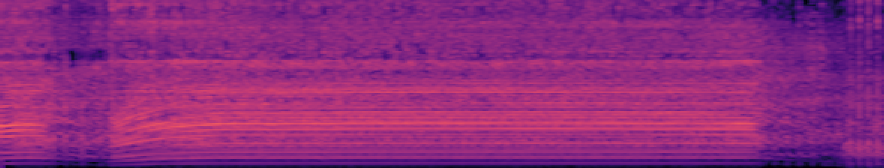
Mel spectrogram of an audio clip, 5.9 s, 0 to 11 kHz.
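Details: Echo PB-200 two-stroke leaf blower, found abandoned roadside, after cheap fix (carburetor line refitted, primed): catches, climbs quickly to high steady buzzing rev, holds evenly four seconds, then drops back; normal healthy running.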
